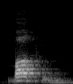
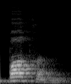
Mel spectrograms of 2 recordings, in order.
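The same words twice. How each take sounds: No difference in how they are said.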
